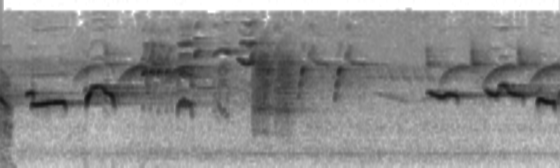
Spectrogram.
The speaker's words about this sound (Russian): А вот черный дрозд, например, он поет прям подолгу. Очень захотелось послушать.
